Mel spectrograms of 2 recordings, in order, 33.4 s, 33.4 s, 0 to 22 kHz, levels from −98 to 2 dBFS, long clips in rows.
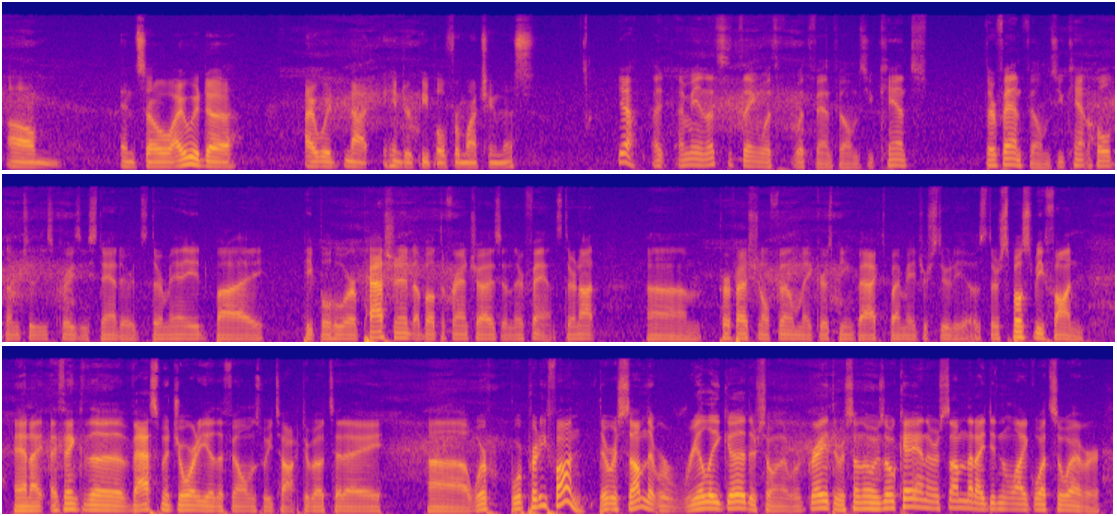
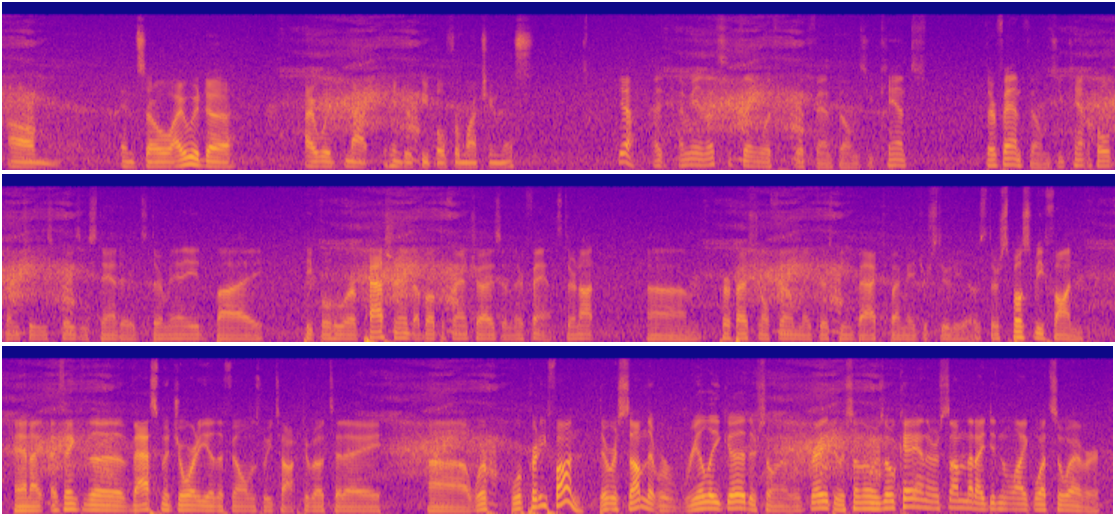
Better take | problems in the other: first | hiss; loud; throughout; 8 dB below the speech; faint in the first

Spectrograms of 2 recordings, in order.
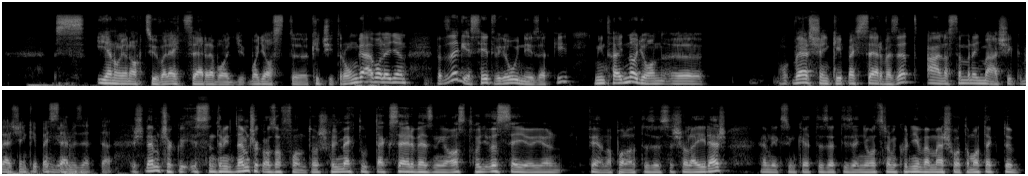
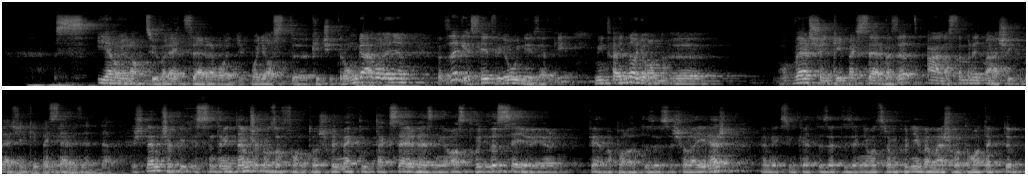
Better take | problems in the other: first | room echo; noticeable; dies away in 0.9 s // off-mic speech; somewhat distant

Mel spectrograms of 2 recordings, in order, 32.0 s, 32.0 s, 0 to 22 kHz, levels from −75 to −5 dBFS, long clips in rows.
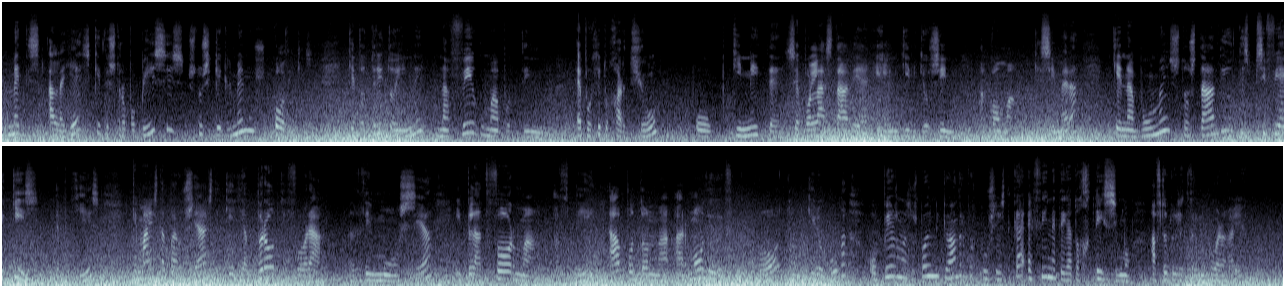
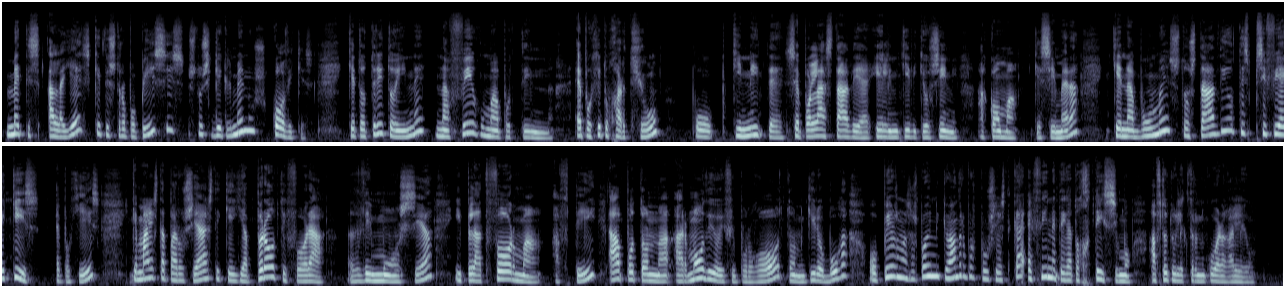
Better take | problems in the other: second | wind noise on the microphone; heavy; 2 dB below the speech

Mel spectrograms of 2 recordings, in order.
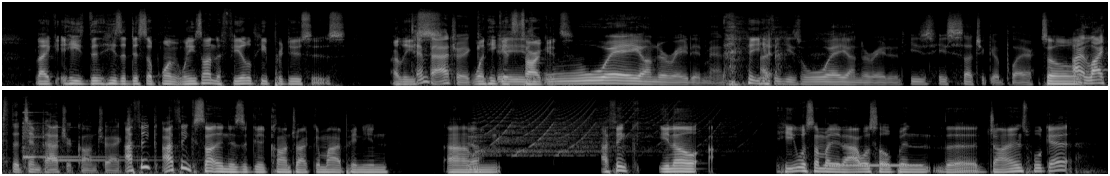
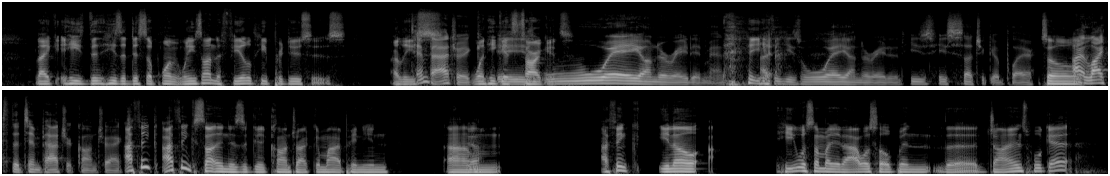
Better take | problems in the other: second | doorbell; noticeable; from 11 to 13 s; peak 7 dB below the speech // alarm; faint; from 16 to 18 s; peak 10 dB below the speech // phone ringing; noticeable; from 19 to 20 s; peak 6 dB below the speech

